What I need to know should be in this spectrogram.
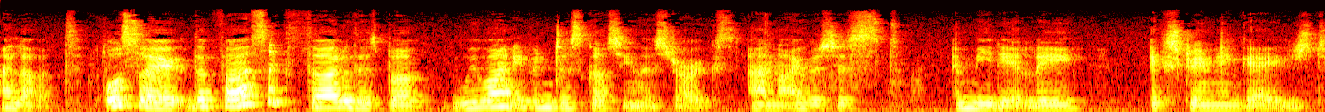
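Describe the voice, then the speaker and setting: Over noticeable background noise, a medium-pitched woman talks at a very fast pace, her intonation lively and her loudness swinging widely. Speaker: book youtuber. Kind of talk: casual book review monologue. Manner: animated.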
